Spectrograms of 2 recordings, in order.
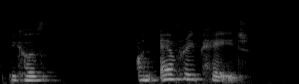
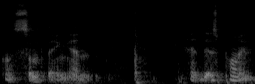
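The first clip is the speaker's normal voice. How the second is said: tired whisper; 10 dB quieter, faster than usual. Real, not acted. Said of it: "I'm tired".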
